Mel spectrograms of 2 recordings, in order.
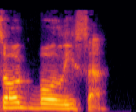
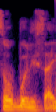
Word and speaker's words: Sogbolisa: Try it once. – It's Sogbolisa. – Yes, Sogbolisa, you got it.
